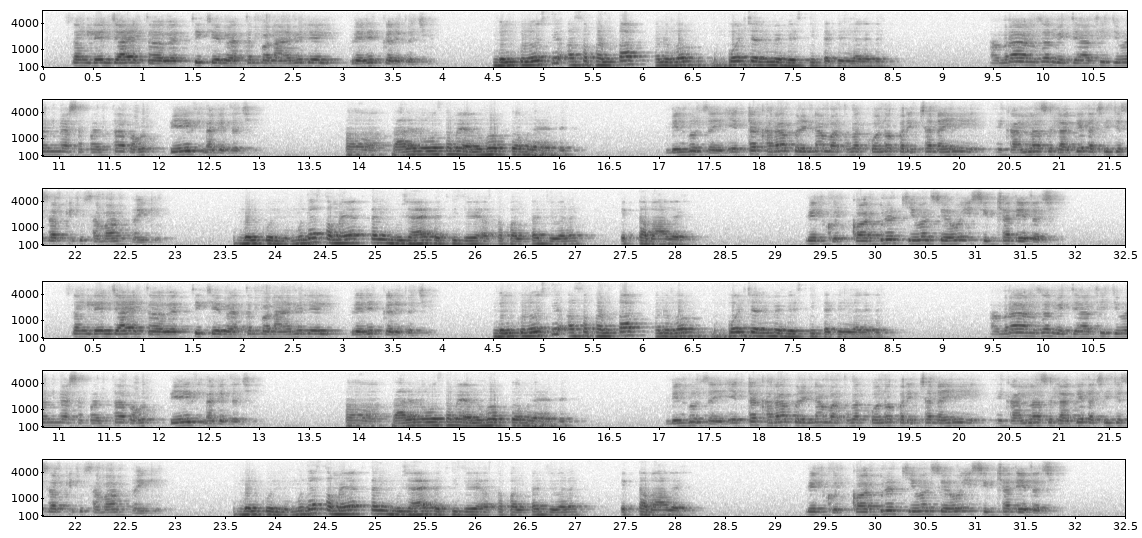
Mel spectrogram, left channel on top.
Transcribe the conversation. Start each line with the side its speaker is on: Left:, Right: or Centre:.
Left: संग लेल जाय तऽ व्यक्ति के महत्व बनाबे लेल प्रेरित करैत अछि
Right: बिल्कुल वैसे असफलता। अनुभम कोन चरणमे बेसी कठिन लागैत अछि।
Left: हमरा अनुसार विद्यार्थी जीवनमे असफलता बहुत पैघ लगैत अछि।
Right: हँ कारण ओ समय अनुभव कम रहैत अछि।
Left: बिल्कुल सही एकटा खराब परिणाम अथवा कोनो परीक्षा नहि निकाला स लागैत अछि जे सब किछ समाज भय गेल।
Right: बिल्कुल मुदा समयक संग बुझायइत अछि जे असफलता जीवनक एकटा भाग अछि।
Left: बिल्कुल कॉर्पोरेट जीवन सेहो ई शिक्षा दैत अछि।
